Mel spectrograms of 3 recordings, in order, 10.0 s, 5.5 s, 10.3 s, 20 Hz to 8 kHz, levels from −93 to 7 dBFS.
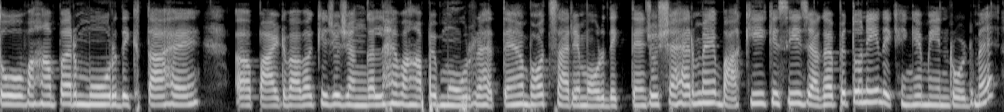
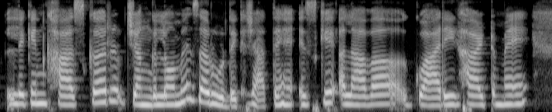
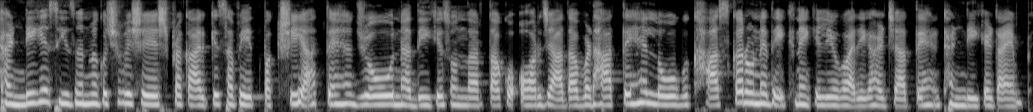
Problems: background sounds at intervals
